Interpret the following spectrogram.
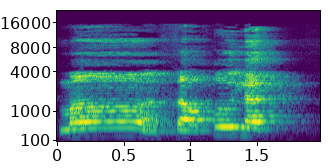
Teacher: یہاں دیکھیے نون ساکن کے بعد سا آ گیا ہے تو نون کی آواز کو ناک میں چھپا کر پڑھیں گے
